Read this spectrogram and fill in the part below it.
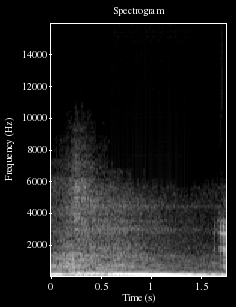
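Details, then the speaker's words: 2022 Subaru WRX turbo, still a little cold, on ramps after Perrin charge pipe install: quick rev swells and settles cleanly, low throaty note, turbo spooling, no hiss or flutter; boost system sealed, no boost leaks. "Make sure you're able to rev it and it goes back down and revs. And you can hear the turbo spooling"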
